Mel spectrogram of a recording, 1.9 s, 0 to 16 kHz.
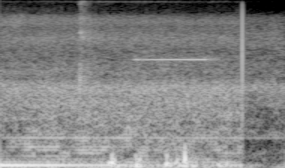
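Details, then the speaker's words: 12 V DC brushless electric fan motor after AC-to-DC conversion, test run before assembly: low hum with uneven scraping, rattly bursts; worn bushing running metal to metal, to be replaced with a bearing. "Medyo maingay. So bushing problem po pag ganyan ang tunog, metal to metal po"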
